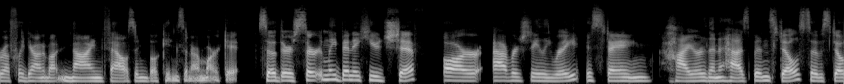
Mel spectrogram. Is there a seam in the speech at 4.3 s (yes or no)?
yes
